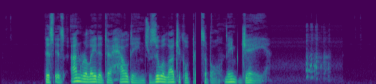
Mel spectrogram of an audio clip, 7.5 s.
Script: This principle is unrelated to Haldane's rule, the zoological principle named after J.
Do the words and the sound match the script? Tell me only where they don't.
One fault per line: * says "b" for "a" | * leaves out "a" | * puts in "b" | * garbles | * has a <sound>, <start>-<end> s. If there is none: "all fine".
* leaves out "principle"
* leaves out "rule the"
* has a dropout, 3.9-4.0 s
* leaves out "after"
* has a laugh, 6.1-6.6 s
